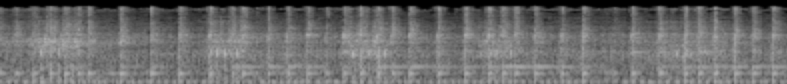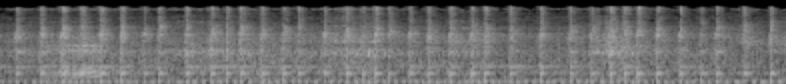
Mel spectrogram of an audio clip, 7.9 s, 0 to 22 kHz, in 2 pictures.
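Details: Kawasaki Ninja 150 two-stroke at idle, oil pump hose had leaked and premix now used; steady, even buzz with regular, lightly rattly beat, no knocking or misses; engine idles healthy.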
